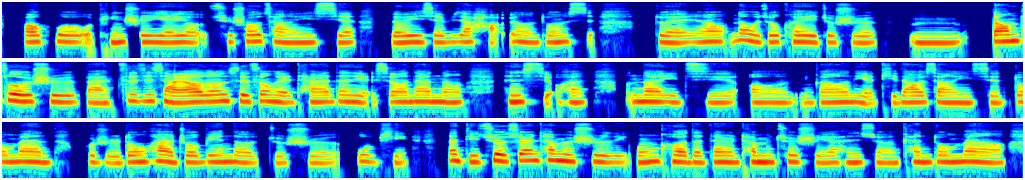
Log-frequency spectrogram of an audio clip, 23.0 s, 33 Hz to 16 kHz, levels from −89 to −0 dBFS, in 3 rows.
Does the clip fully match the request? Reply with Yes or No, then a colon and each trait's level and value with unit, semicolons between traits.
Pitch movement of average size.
No: narrow, 1.4 semitones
